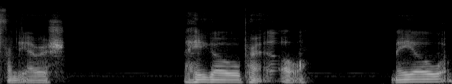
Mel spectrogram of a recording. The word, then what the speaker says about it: Mayo: the Irish heo oh Mayo pronunciation much like the condiment right pran prohan is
